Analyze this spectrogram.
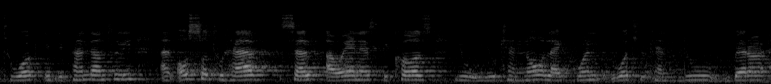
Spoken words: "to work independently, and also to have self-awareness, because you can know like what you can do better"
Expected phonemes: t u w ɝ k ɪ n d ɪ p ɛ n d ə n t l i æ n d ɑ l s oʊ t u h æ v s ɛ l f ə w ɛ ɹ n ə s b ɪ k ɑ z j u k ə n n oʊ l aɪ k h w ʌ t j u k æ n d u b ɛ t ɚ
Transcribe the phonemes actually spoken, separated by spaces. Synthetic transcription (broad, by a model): t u w ɝ k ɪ n d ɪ p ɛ n d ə n t l i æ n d ɑ l s oʊ t u h æ v s ɛ l f ə w ɛ ɹ n ə s b ɪ k ɑ z j u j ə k n oʊ l aɪ k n w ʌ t j u k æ n d u b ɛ t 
